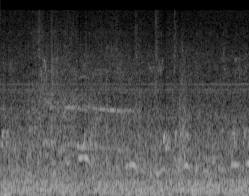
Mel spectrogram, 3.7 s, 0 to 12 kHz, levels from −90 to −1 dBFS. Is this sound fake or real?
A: real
